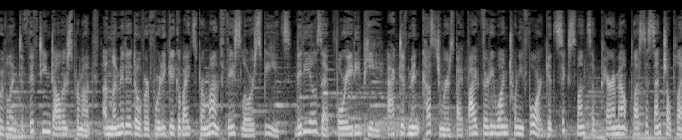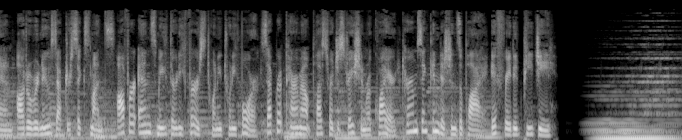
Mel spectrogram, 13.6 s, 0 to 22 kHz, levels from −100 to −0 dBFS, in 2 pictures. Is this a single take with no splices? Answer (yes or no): no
